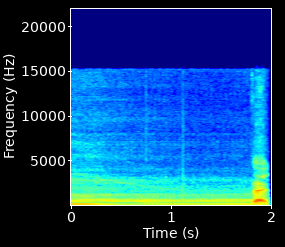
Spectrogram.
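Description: Yamaha R6 inline-four sport-bike engine idling steadily while stopped, heard from the rider's helmet microphone; a spoken word near the end.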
